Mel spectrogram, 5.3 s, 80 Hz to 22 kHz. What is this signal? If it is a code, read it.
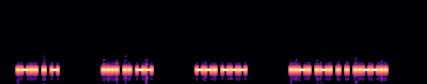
Morse code, heard as a keyed tone, about 46 wpm, 700 Hz. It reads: LET HIM GO FREE?
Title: 3x Word-Spacing - Sentences from Top 500 Words - 45wpm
